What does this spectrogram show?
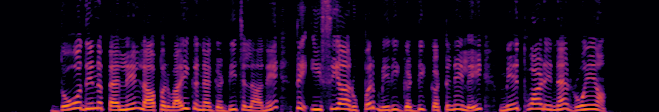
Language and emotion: Dogri, angry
